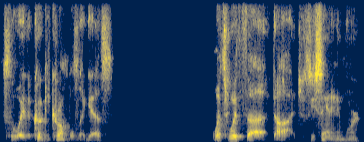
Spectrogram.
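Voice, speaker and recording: Hosting a laid-back live chat show, this man speaks in an extremely low, gravelly voice, slowly and expressively, with long pauses. His voice is going, and he rambles along in a chatty way, reading out comments from viewers.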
